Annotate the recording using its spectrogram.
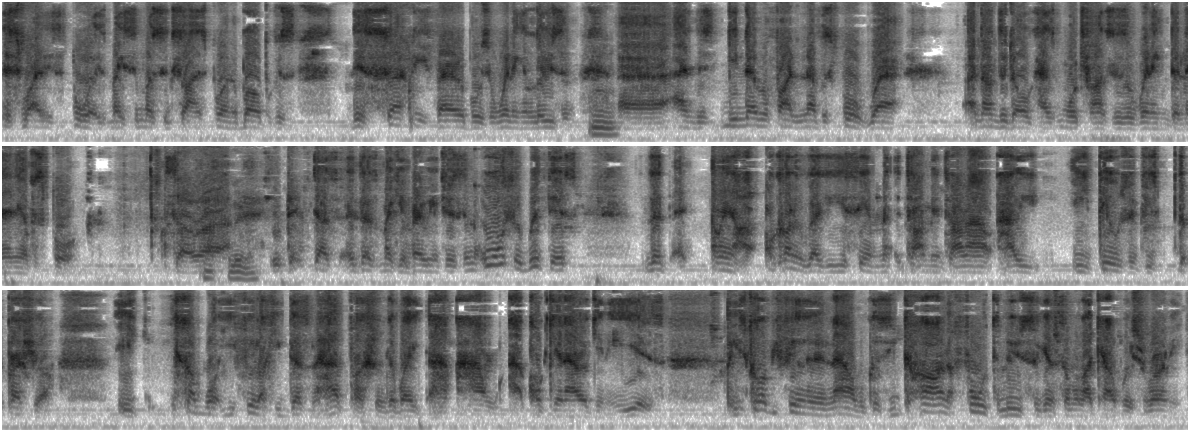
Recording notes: on the phone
